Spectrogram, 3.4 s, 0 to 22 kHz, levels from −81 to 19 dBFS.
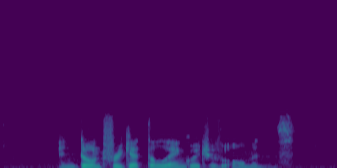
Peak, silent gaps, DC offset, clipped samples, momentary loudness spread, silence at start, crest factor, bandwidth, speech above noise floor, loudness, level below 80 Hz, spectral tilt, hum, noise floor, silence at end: -18 dBFS; none; under 0.1%; under 0.1%; 17 LU; 0.6 s; 24 dB; 7.4 kHz; 37 dB; -40 LUFS; -74 dBFS; -6 dB/octave; none; -77 dBFS; 0.45 s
